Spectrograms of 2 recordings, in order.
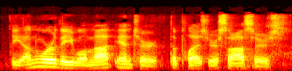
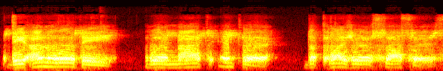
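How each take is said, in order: First: Said in the usual way. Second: Slow, halting put-on character voice; A Paul voice. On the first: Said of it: "You had to translate that". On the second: Shown as a demonstration. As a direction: pronounce it as an eerie, altered voice, word by word. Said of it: "use my A Paul voice".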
